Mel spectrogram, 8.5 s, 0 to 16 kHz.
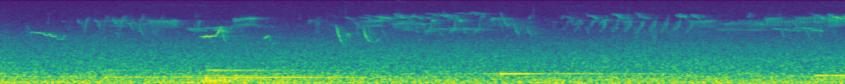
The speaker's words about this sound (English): This can make for a soundscape that is full of bird songs. This spring, 50-point conservation area between Grimsby and Stony Creek became a hotspot for these kinds of events due to its proximity to the shore of Lake Ontario and the wetland habitat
